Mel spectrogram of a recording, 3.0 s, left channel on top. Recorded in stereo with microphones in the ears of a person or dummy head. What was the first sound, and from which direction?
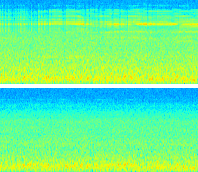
Only background noise.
